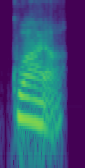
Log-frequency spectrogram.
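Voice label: "quire", Indian English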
